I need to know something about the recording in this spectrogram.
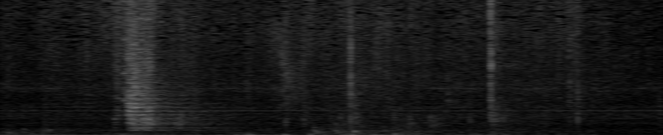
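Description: Quiet hall after the music has stopped: low room tone with a few faint clicks and knocks, and one brief louder pitched sound about a second in.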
